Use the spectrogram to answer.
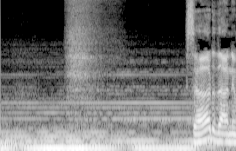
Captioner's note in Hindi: आहें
